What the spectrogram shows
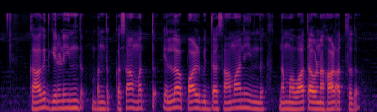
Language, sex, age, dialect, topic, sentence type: Kannada, male, 18-24, Northeastern, agriculture, statement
